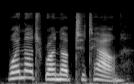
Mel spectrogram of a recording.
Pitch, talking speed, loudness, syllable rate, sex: 235 Hz, 265 wpm, -16 LUFS, 5.3 syllables/s, female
